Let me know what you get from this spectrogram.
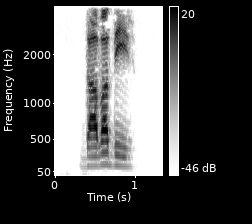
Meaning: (adjective) conspiring; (noun) conspirator
- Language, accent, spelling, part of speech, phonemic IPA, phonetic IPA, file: Armenian, Eastern Armenian, դավադիր, adjective / noun, /dɑvɑˈdiɾ/, [dɑvɑdíɾ], Hy-դավադիր.ogg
